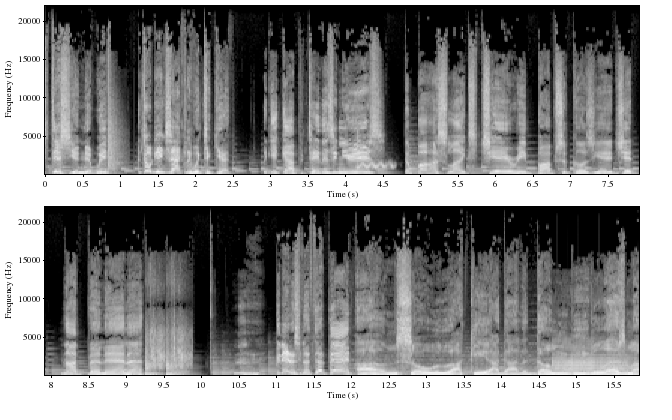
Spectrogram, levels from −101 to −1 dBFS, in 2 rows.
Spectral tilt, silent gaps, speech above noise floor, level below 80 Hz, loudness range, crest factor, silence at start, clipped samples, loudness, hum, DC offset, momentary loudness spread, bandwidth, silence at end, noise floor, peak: -4 dB/octave; none; 20 dB; -48 dBFS; 5 LU; 14 dB; 0 s; under 0.1%; -13 LUFS; none; under 0.1%; 10 LU; over 20 kHz; 0 s; -32 dBFS; 0 dBFS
